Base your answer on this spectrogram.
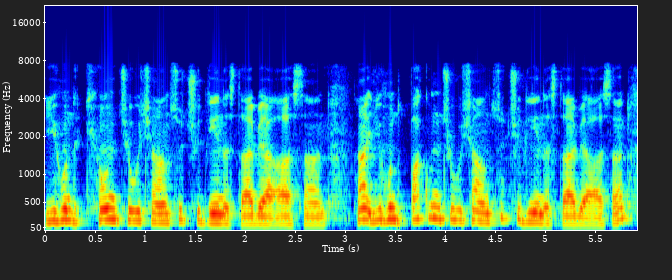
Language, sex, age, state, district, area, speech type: Kashmiri, male, 30-45, Jammu and Kashmir, Srinagar, urban, spontaneous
